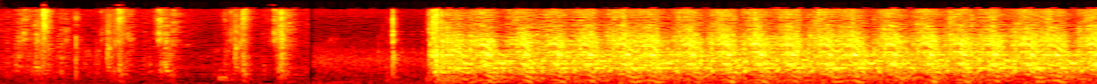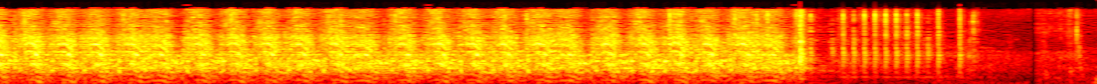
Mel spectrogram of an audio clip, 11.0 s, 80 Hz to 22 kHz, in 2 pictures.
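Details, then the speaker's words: Old Kubota diesel in about 30°F cold: steady, labored cranking at about three beats per second for seven seconds without catching; slow cranking, no start. "it's giving it a little boost huh you can definitely hear the difference"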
